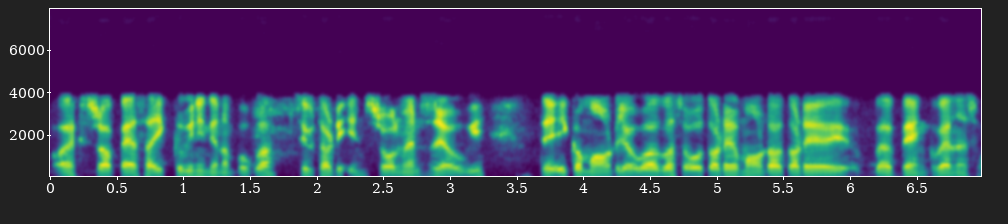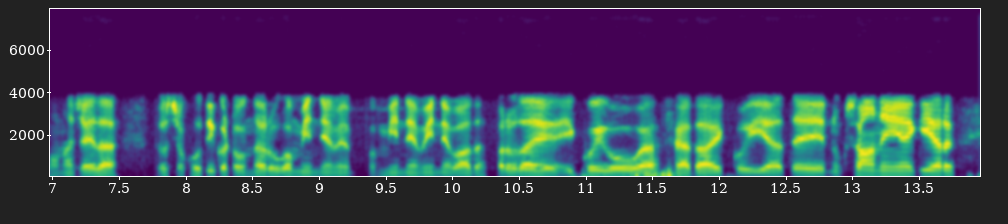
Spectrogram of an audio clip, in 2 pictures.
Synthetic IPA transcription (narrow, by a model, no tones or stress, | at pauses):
ɛːksʈɾaːpɛːsaːɪkʋiːnəĩːd̪eːnaːpəuːɡaːsɪɾbt̪ʊaːɖiːɪnsʈoːlmɛ̃ːɳʈsd͡ʒaːuːɡiːt̪eːɪkːəmaːʊ̃ɳʈd͡ʒaːuːɡaːbəsoːt̪ʊaːɖeːəmaːʊ̃ɳʈːt̪ʊaːɖeːbɛ̃ːŋkbɛːlə̃sɦoːnaːt͡ʃaːiːd̪aːɛ | t̪eːʊst͡ʃãːkʰʊd̪iːkəʈɔ̃ːnd̪aːɾəuːɡaːmĩːneẽːmiːneːmĩːneːbaːd̪pəɾoːd̪aɪkːoːiːoːɛːpʰɛːd̪aːɪkːoːiːɛːt̪eːnʊksaːneːɛːkɪjəɾ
